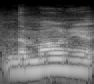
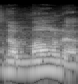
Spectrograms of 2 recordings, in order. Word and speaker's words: Nimona: haven't seen yet um pneumonia pneumonia I think that's how you pronounce it pneumonia Lamona no it's nimona that's it sorry I was just saying it like it's a disease or something um I haven't seen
